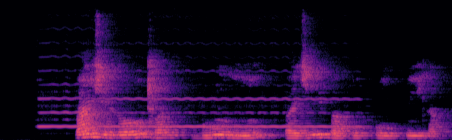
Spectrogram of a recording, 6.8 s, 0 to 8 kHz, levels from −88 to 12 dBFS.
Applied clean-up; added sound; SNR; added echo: none; Wind instrument, woodwind instrument; 13 dB; reverberation time 0.9 s.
